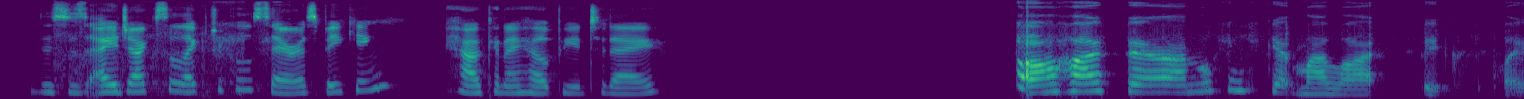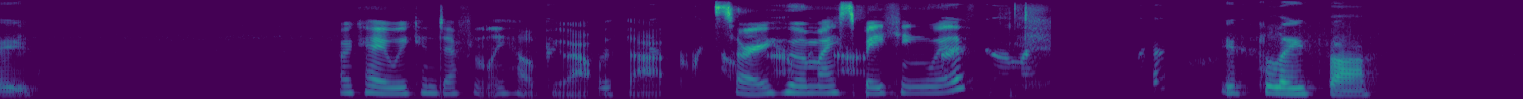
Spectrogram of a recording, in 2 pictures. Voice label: Phone call example, ai receptionist; Lisa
